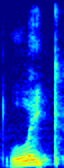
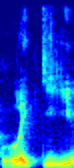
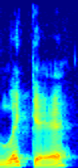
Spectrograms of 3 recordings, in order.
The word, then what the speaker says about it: lake: as in the word lake, lake. And remember, the E is silent, so we don't sound that one out. It's not lakey or lake, it's just lake.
